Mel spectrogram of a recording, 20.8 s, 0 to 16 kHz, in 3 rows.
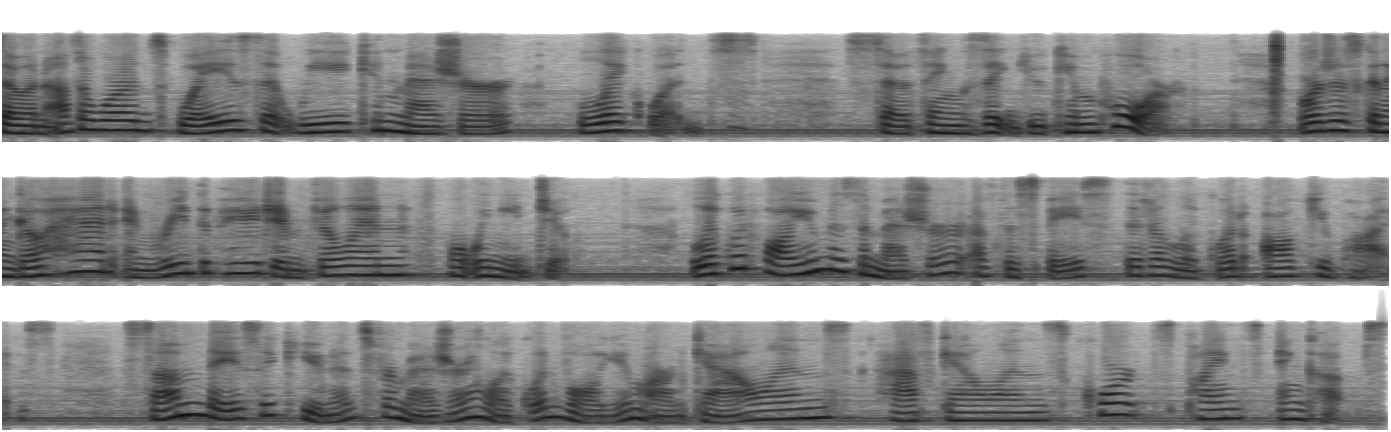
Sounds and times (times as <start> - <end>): Speech: 0.0 - 20.8.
